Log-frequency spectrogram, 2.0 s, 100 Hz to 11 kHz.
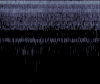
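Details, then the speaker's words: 1970s Grundig TK series reel-to-reel tape recorder, partly restored, not yet greased, cracking idler, in play position; quiet even hiss with no flutter, warble or clatter; normal tape playback hiss. "You hear that? Nice hissing."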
